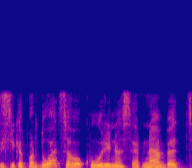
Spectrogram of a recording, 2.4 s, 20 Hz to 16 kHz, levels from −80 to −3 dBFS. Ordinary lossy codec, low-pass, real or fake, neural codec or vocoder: MP3, 64 kbps; 7.2 kHz; real; none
